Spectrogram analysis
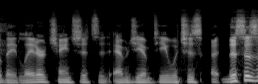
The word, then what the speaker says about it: MGMT: till just now uh the band name MGMT is pronounced as the individual letters MGMT and is not an abbreviation for management oh wow what is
